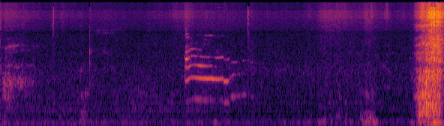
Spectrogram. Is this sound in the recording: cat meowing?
yes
